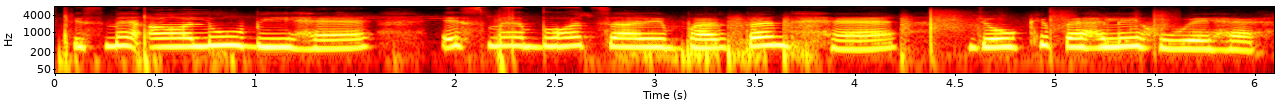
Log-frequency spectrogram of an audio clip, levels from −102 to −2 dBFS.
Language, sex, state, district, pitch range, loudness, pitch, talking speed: Hindi, female, Uttar Pradesh, Lalitpur, 280-320 Hz, -16 LUFS, 305 Hz, 130 wpm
